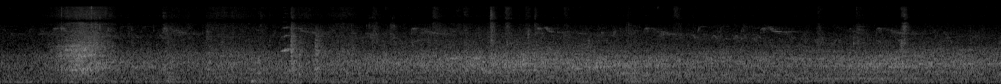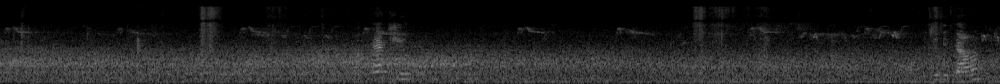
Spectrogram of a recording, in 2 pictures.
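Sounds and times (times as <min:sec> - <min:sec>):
steady outdoor hiss: 0:00.0 - 0:20.0
small bird chirping: 0:16.2 - 0:20.0.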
